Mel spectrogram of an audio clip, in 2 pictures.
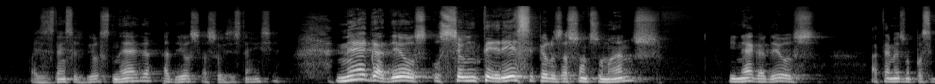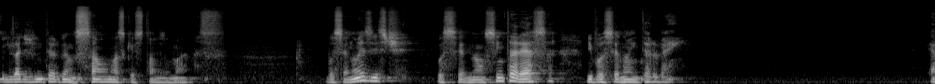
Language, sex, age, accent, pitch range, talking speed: Portuguese, male, 60-79, Brazilian, 105-140 Hz, 140 wpm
